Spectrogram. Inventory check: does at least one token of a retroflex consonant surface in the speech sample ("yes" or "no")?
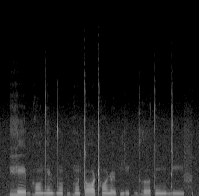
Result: yes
